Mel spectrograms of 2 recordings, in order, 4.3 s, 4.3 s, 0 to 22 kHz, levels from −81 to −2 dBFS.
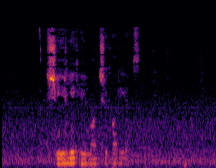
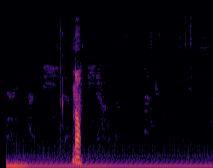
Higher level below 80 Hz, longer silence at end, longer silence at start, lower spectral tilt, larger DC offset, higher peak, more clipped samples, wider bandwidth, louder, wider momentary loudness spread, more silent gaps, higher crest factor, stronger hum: second, -60 dBFS vs -48 dBFS; about the same, 0 s vs 0 s; about the same, 0.05 s vs 0.1 s; second, -3 dB/octave vs -5 dB/octave; neither; about the same, -10 dBFS vs -10 dBFS; neither; second, 11.5 kHz vs 15.5 kHz; first, -27 LUFS vs -37 LUFS; first, 29 LU vs 23 LU; neither; second, 22 dB vs 30 dB; second, none vs 60 Hz at -50 dBFS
